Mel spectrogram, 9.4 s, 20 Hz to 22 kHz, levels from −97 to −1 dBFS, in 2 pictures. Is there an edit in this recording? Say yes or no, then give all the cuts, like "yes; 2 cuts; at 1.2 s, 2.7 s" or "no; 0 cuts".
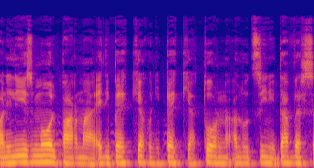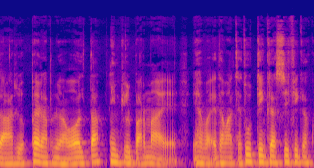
yes; 2 cuts; at 6.3 s, 7.5 s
